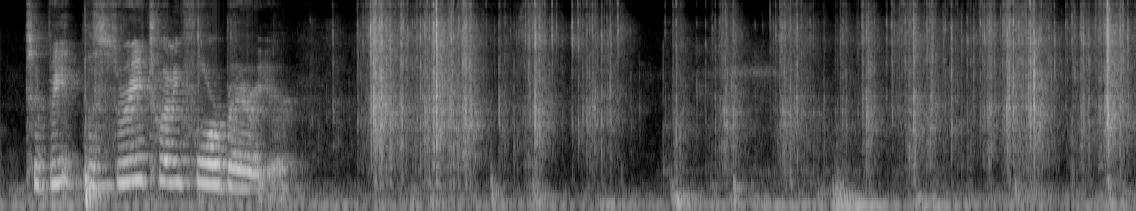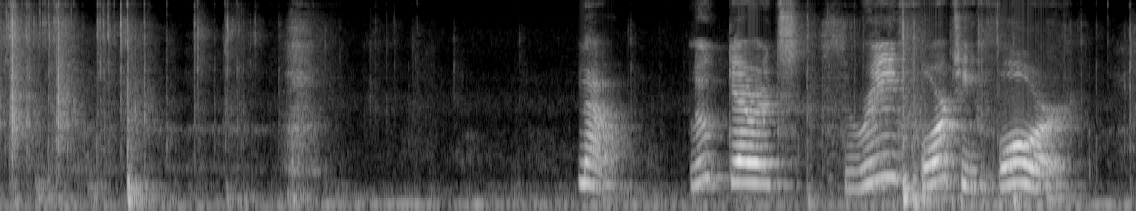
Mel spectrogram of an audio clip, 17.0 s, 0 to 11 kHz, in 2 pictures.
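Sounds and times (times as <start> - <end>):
puzzle cube clicking as turned: 2.7 - 10.5.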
